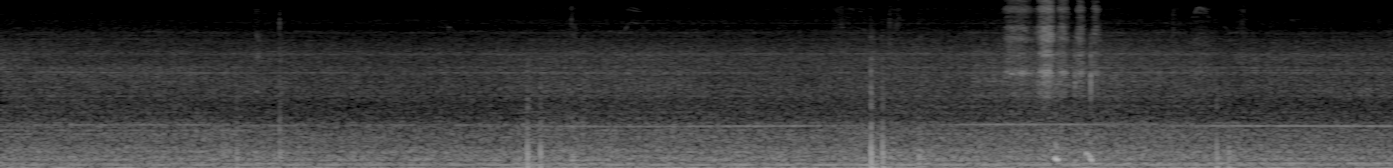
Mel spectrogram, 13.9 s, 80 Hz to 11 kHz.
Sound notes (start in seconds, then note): 10.1 laughing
